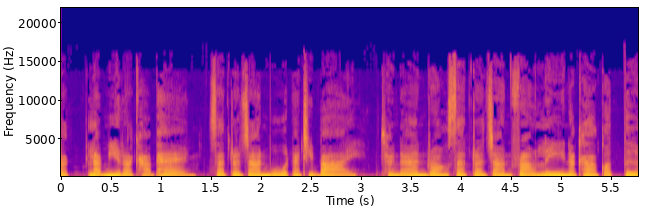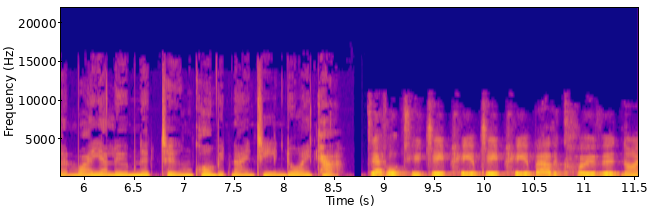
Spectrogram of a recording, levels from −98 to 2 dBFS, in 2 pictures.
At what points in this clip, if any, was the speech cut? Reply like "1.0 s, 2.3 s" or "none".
9.0 s, 10.0 s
